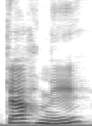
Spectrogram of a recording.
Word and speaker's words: carnet: Lembrando lá que o som do T do S e do D a gente não pronuncia no final de palavra. Então, T, S e D não pronuncia no final de palavra. A gente não vai dizer carnet, a gente vai dizer carnet, como no português.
